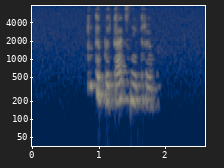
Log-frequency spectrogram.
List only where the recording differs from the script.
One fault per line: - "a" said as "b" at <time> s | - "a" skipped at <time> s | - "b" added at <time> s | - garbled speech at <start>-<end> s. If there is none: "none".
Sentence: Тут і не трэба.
- "пытаць" added at 1.1 s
